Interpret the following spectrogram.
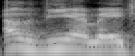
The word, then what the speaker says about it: LVMH: You led at GE, Hasbro, Disney, LVMH. I always mispronounce it.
